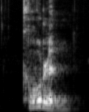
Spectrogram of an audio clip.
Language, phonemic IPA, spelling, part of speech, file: Dutch, /ˈkru.lə(n)/, kroelen, verb, Nl-kroelen.ogg
- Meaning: to cuddle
